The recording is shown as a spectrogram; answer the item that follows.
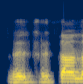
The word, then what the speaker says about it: Nritta: இதை நம்ம ப்ரொனவுன்ஸ் பண்ணும்போது ரித்தான் தான் ப்ரொனவுன்ஸ் பண்ணணும்.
